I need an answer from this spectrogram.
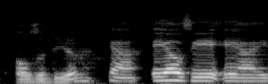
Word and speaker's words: Eladia: her say her name so I'm going to spell it so my so our followers can hear it correctly eladia yeah a LZ a i d yeahia there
